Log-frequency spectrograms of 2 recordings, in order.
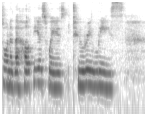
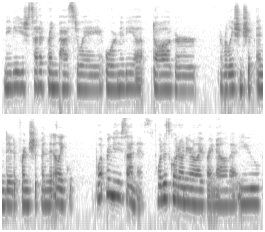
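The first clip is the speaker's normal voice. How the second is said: guided meditation; 6 dB quieter than usual. Acted. Meditation guide asking viewers to release sadness, soft and hushed.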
